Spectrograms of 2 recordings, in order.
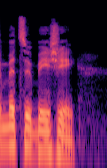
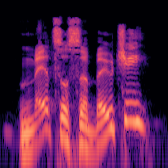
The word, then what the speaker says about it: Mitsubishi: We had a commercial on TV for years that was just people trying to Knoxvillians trying to say Mitsubishi, which made me laugh. – What was the worst mispronunciation? – Mitsusabuchi was my favorite.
